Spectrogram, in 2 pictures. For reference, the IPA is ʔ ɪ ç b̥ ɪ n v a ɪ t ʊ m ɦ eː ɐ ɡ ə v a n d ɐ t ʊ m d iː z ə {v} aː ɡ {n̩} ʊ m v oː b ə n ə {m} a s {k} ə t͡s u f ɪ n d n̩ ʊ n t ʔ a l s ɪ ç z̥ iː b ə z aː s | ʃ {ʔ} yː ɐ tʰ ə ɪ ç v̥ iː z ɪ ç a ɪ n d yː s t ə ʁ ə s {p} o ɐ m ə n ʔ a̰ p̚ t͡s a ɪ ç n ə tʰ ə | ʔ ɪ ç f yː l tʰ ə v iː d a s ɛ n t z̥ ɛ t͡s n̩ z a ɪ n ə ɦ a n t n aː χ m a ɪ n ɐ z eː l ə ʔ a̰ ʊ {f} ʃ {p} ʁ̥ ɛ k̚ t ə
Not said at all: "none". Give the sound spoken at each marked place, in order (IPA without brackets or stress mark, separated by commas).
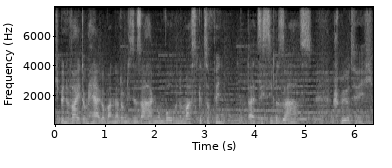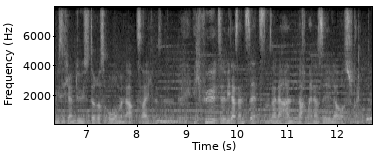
z, ŋ̩, m, k, p, ʔ, s, t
